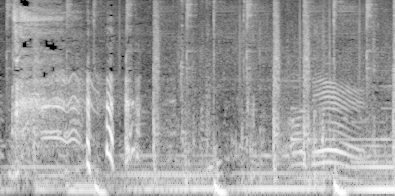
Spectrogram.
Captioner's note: laughing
